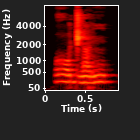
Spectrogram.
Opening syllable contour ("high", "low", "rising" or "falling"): high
